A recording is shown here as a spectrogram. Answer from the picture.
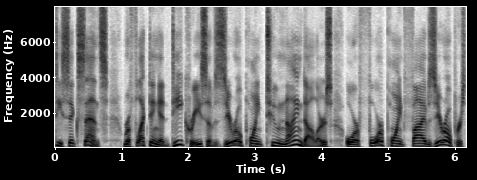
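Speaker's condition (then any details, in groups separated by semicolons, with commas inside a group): No condition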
